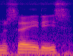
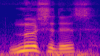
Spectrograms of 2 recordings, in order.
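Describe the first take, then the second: First: It is said the usual English way. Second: It is said the local Bulgarian way.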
